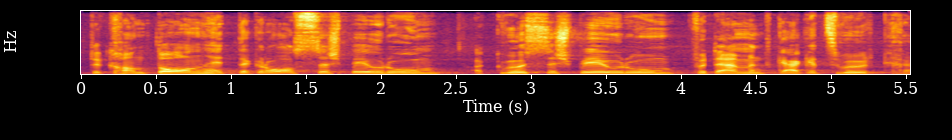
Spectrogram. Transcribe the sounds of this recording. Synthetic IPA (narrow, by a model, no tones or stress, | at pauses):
d̥əɾkʰɑnt̪oːnhɛt̪əɡɾoːsəʃpɪːlɾuːmə̰kʋɵsəʃpɪlˠɾuːmfʏd̥ɛmɛntkæɡət͡sʋʏɾkχə̰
